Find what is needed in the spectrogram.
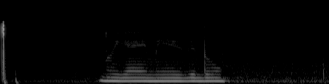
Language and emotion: Russian, neutral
